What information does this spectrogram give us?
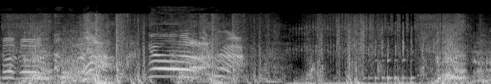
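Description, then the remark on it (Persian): Loud, throaty werewolf roars and snarls overlap, with a wavering howl-like cry rising midway through a dense, continuous, chaotic din. “اینا گرگیرن.”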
